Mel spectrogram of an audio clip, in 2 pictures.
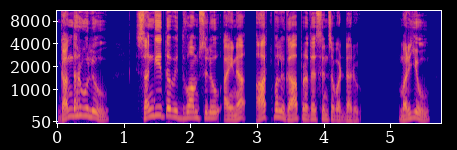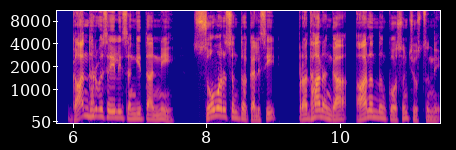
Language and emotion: Telugu, neutral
